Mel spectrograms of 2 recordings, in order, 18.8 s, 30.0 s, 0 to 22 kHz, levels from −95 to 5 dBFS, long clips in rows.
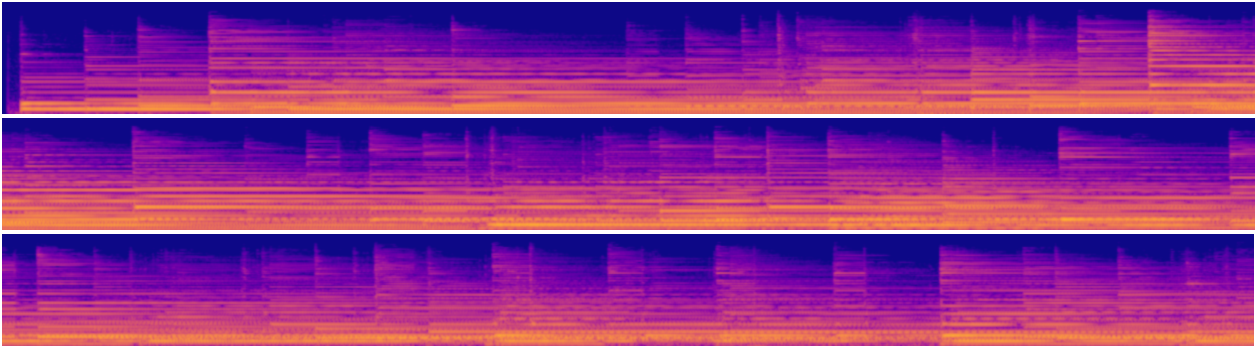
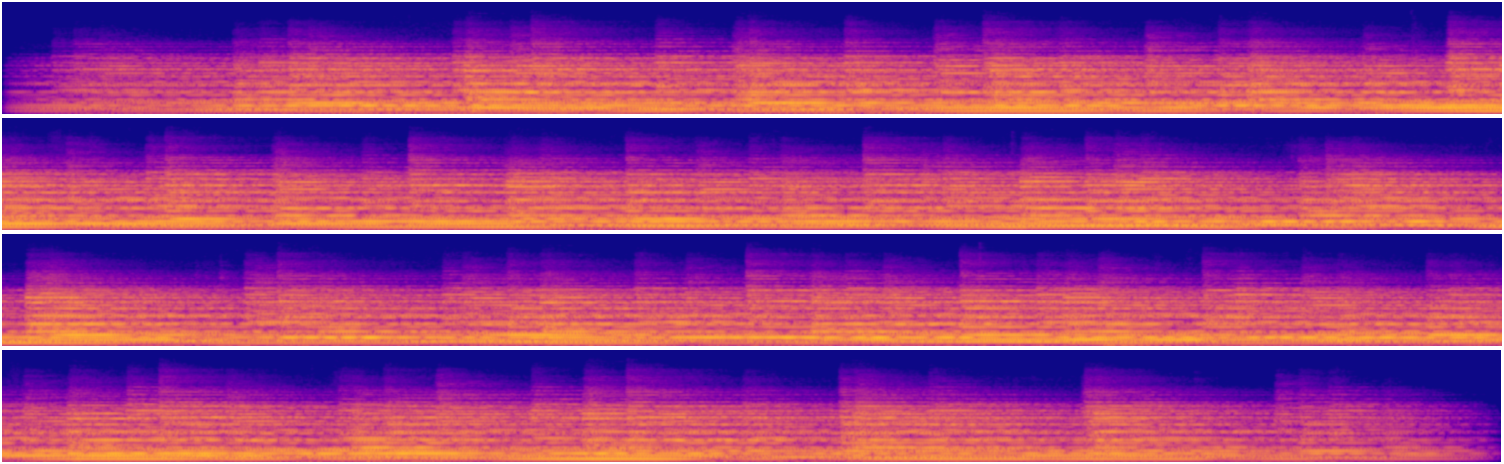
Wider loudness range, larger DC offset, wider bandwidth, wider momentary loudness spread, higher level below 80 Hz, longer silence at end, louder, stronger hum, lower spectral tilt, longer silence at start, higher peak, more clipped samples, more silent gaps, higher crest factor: about the same, 3 LU vs 2 LU; neither; first, 11.5 kHz vs 6 kHz; about the same, 6 LU vs 6 LU; first, -38 dBFS vs -46 dBFS; second, 0 s vs 0.2 s; second, -22 LUFS vs -16 LUFS; neither; second, -6.5 dB/octave vs -8.5 dB/octave; about the same, 0.1 s vs 0.1 s; second, -8 dBFS vs -2 dBFS; neither; neither; about the same, 14 dB vs 14 dB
